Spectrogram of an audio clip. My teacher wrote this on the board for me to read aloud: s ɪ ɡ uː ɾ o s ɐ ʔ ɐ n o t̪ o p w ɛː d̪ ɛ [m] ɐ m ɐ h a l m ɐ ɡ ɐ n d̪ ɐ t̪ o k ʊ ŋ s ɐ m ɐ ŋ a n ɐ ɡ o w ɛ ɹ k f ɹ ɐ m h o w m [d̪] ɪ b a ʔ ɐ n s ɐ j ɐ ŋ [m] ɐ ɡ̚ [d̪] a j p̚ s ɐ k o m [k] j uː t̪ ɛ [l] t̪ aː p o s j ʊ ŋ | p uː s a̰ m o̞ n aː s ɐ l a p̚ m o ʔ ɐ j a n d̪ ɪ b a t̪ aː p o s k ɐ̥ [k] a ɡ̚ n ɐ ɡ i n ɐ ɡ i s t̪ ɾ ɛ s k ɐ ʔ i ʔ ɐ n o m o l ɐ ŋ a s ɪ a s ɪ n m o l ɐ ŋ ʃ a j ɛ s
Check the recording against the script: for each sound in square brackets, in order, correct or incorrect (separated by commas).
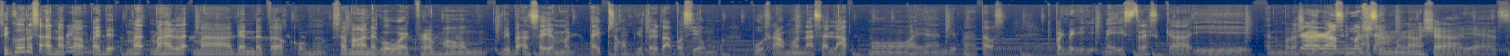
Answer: correct, correct, correct, incorrect, incorrect, incorrect, incorrect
